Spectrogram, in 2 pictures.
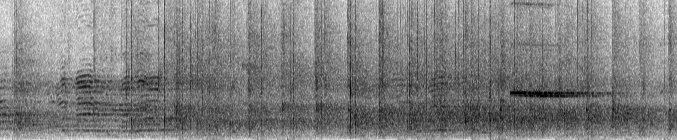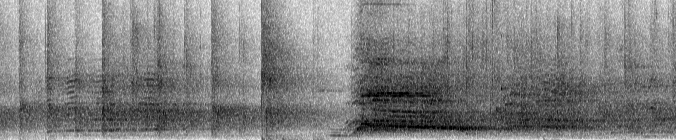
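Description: Sneakers squeak on a hard court floor in a large echoing hall.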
